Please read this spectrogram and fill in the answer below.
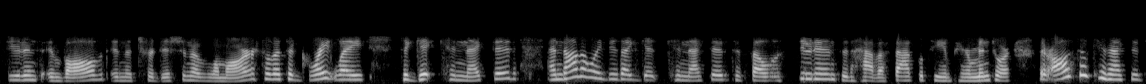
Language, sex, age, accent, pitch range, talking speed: English, female, 40-59, American, 180-230 Hz, 185 wpm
